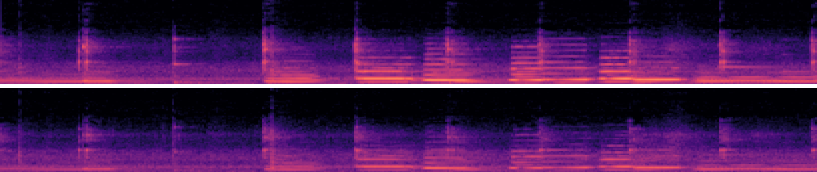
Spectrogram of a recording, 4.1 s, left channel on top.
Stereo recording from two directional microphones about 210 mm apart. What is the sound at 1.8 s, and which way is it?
Music, 40° left (ahead or behind).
